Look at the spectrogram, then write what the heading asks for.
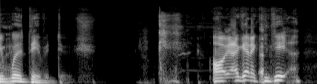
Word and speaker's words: Deutsch: His last name is pronounced Deutsch, by the way. It was David Douche.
